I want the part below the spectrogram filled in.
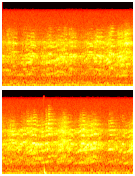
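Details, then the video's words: Canada geese calling at night over Sapsucker Woods Pond amid fly-overs and splash-downs; a crowded wall of nasal honks, some louder near birds rising above the din, and a short click late on. "Canada Geese, Thursday night at Sapsucker Woods"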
